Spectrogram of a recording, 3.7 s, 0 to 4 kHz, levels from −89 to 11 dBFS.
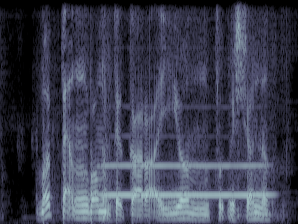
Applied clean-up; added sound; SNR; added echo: none; Wind instrument, woodwind instrument; 4 dB; none.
